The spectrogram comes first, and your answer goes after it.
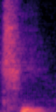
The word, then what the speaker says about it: chi: that key key kai how do you pronounce that oh it's just chi oops nuevra has been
